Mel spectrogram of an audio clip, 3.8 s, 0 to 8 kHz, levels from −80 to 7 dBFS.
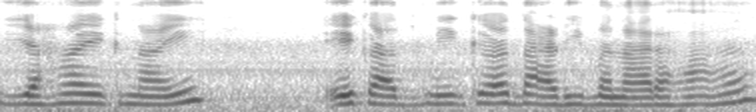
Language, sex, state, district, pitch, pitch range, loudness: Hindi, female, Uttar Pradesh, Etah, 230 Hz, 215-245 Hz, -31 LUFS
